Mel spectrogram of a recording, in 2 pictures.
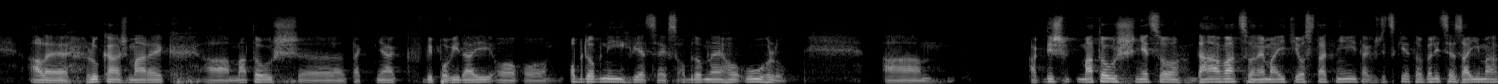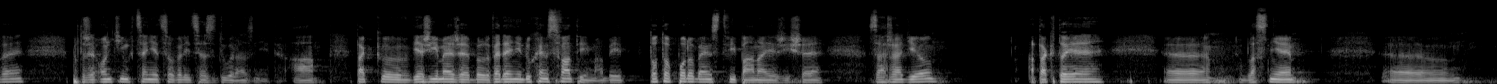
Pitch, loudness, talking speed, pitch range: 110 Hz, -31 LUFS, 120 wpm, 100-125 Hz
